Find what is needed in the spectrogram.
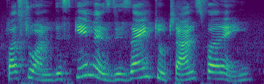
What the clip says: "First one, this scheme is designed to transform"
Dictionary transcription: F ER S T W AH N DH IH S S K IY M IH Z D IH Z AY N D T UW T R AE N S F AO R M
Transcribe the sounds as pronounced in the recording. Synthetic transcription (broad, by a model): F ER S T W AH N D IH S S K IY M IH Z D IH Z AY N D T UW T R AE N S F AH R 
